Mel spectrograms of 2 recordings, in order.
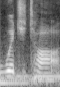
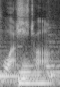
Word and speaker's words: Ouachita: university back in texas everybody pronounces it wichita but really it's ouachita washington washington how would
